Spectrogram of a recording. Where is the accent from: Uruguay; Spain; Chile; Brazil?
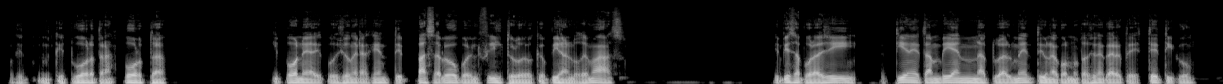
Uruguay; todavía puedo hacerlo en mi tierra. Y naturalmente fuera del Uruguay.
